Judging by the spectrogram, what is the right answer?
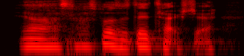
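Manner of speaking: flat, underplayed, stumbling, hardly bothered throwaway delivery. Retelling a wrestler's barely engaged line, imitating Ashanti the Adonis underplaying. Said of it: "he just underplays everything".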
